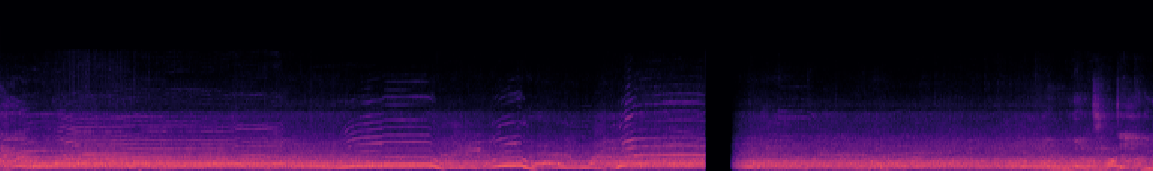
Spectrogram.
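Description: Large arena crowd of fans screaming and cheering, many high voices holding and sliding in pitch. The sound drops out completely for a moment about nine and a half seconds in.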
